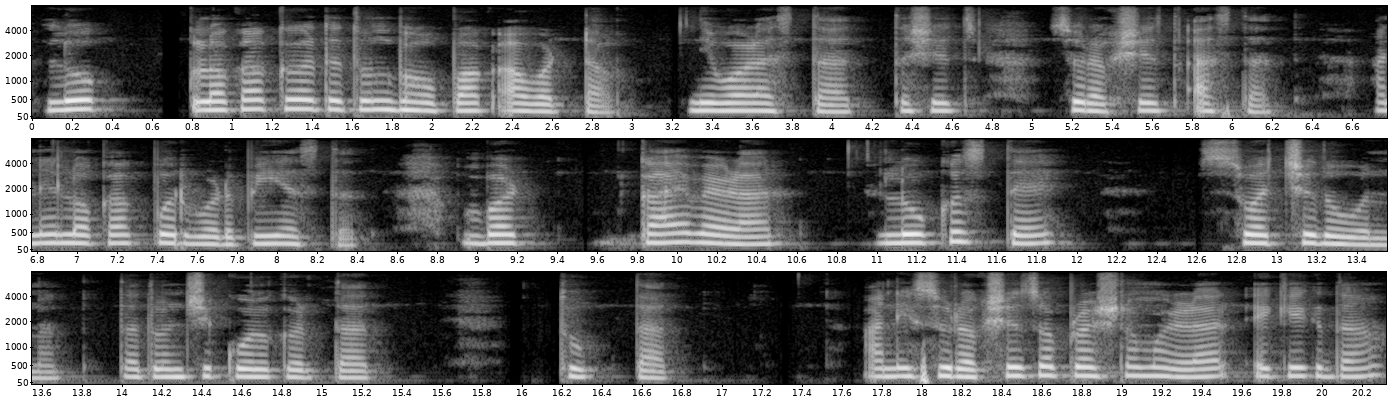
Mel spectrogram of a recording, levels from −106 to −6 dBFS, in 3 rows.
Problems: none marked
